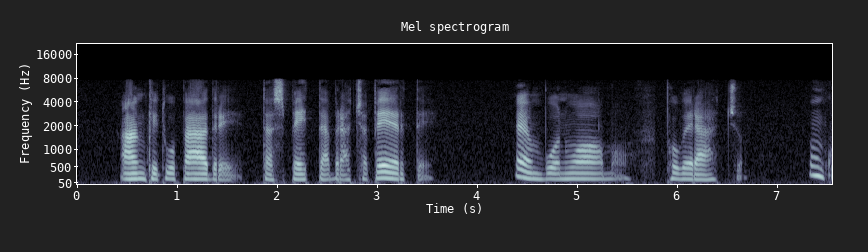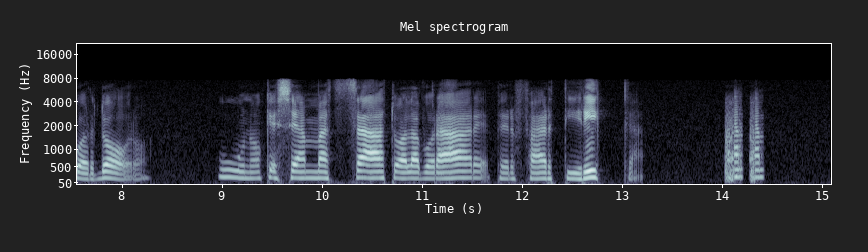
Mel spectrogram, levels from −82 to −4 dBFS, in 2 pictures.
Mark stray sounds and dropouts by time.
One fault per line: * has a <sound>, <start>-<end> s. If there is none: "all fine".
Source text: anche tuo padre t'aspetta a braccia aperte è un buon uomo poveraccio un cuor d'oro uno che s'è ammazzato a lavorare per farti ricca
* has a laugh, 14.0-14.4 s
